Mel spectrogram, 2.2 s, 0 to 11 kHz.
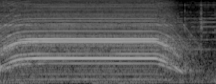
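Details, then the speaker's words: E-flite UMX Pitts S-1S electric biplane, throttle gently raised during pre-flight check with plane secured: clean, steady high motor whine rising and winding down evenly, no roughness or rattle; normal electric motor run-up. "we can hear the wind of our motor and we know it's working just fine"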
